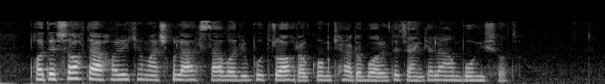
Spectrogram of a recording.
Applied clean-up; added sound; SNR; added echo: none; none; none; none.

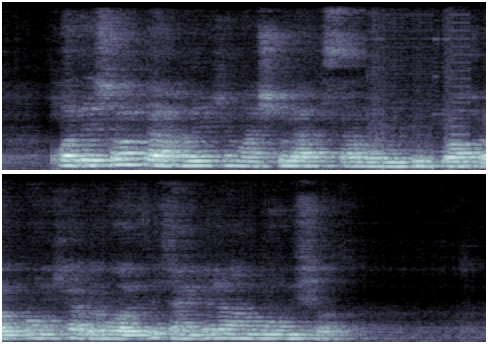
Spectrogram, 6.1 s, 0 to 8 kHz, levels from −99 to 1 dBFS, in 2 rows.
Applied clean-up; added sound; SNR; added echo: neural separator model SepFormer DNS4.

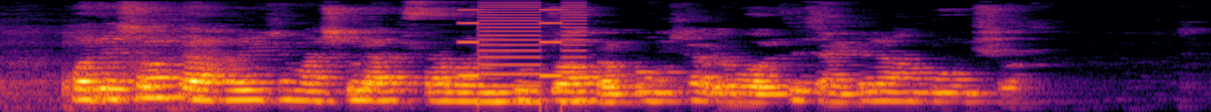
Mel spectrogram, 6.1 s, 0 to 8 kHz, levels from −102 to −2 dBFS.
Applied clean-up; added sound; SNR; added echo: classical method WPE with log-MMSE.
